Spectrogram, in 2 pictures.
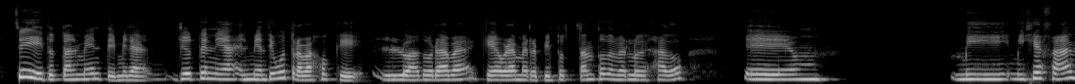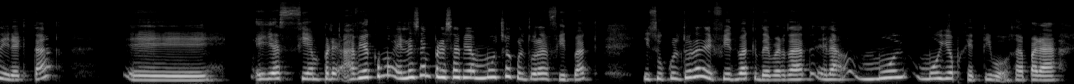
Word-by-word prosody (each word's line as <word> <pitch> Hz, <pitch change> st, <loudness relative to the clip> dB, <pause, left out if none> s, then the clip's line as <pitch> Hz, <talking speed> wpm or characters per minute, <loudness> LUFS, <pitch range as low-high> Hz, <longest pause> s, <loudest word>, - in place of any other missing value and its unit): Sí, 330 Hz, -6 st, +5 dB
totalmente, 230 Hz, -1 st, -2 dB
mira, 195 Hz, 0 st, -2 dB, 0.2 s
yo 250 Hz, +2 st, +1 dB
tenía, 250 Hz, -3 st, 0 dB
en 225 Hz, 0 st, 0 dB
mi 230 Hz, -, +2 dB
antiguo 260 Hz, +6 st, +1 dB
trabajo 205 Hz, +1 st, -1 dB
que, 185 Hz, -5 st, -3 dB
lo 210 Hz, 0 st, +1 dB
adoraba, 215 Hz, +3 st, +1 dB
que 210 Hz, -2 st, -1 dB
ahora 210 Hz, 0 st, +3 dB
me 215 Hz, 0 st, -2 dB
arrepiento 200 Hz, +1 st, -4 dB
tanto 215 Hz, +3 st, -4 dB
de 245 Hz, -, -2 dB
haberlo 220 Hz, -1 st, -1 dB
dejado, 215 Hz, +5 st, -4 dB, 0.6 s
em 235 Hz, -1 st, 0 dB, 1.1 s
mi 235 Hz, -1 st, +1 dB
mi 235 Hz, -1 st, -3 dB
jefa 275 Hz, 0 st, +1 dB
directa, 240 Hz, -, -2 dB, 0.7 s
eh, 195 Hz, -, +2 dB, 0.3 s
ella 255 Hz, +3 st, +1 dB
siempre 260 Hz, -1 st, -2 dB
había 310 Hz, +6 st, +3 dB
como 400 Hz, +2 st, -1 dB
en 295 Hz, -4 st, +3 dB
esa 330 Hz, +6 st, +5 dB
empresa 340 Hz, -4 st, +4 dB
había 320 Hz, -1 st, +5 dB
mucha 330 Hz, +4 st, +4 dB
cultura 250 Hz, -5 st, -1 dB
de 255 Hz, -, 0 dB
feedback, 230 Hz, +1 st, -5 dB, 0.4 s
y 245 Hz, -4 st, -6 dB
su 255 Hz, 0 st, -4 dB
cultura 280 Hz, +7 st, +1 dB
de 320 Hz, -6 st, +2 dB
feedback 255 Hz, +1 st, -1 dB
de 215 Hz, -1 st, 0 dB
verdad 225 Hz, +2 st, 0 dB
era 230 Hz, -3 st, -2 dB
muy 295 Hz, +6 st, +2 dB
muy 270 Hz, +1 st, 0 dB
objetivo, 215 Hz, -6 st, -5 dB
o 195 Hz, -, -11 dB
sea, 210 Hz, 0 st, -4 dB
para 200 Hz, -1 st, +2 dB
235 Hz, 145 wpm, -23 LUFS, 215-265 Hz, 1.1 s, Sí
